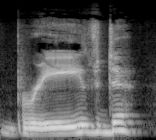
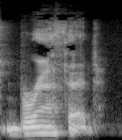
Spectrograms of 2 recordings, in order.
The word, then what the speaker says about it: Breathitt: Okay, just as an aside, it reads like it should be pronounced breathed, but no, it's Breathitt.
